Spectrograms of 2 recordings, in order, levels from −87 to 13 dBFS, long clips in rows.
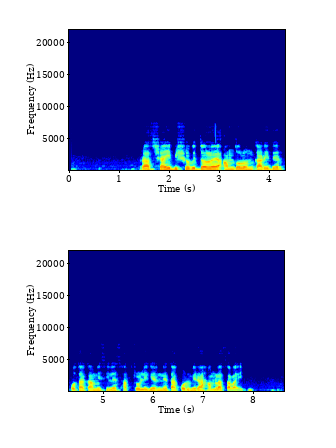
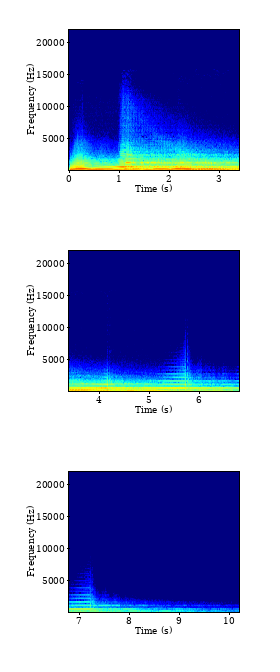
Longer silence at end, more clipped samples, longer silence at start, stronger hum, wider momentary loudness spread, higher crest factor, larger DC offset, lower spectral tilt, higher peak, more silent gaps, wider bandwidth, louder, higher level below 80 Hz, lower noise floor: second, 0.65 s vs 2.75 s; neither; first, 1.4 s vs 0 s; neither; second, 10 LU vs 20 LU; about the same, 16 dB vs 14 dB; neither; about the same, -11 dB/octave vs -10.5 dB/octave; about the same, -2 dBFS vs -4 dBFS; neither; second, 4.2 kHz vs 4.8 kHz; about the same, -17 LUFS vs -18 LUFS; second, -60 dBFS vs -34 dBFS; first, -66 dBFS vs -58 dBFS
